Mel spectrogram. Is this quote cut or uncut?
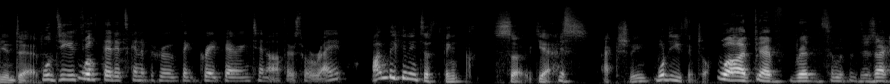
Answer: uncut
